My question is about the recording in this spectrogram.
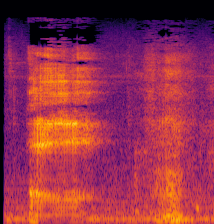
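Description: A person burping: one long, loud burp lasting under a second, followed by a shorter, quieter sound near the end.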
